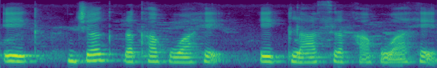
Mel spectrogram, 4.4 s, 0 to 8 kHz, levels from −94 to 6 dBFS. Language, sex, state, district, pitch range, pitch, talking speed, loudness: Hindi, female, Madhya Pradesh, Dhar, 180-225 Hz, 190 Hz, 135 wpm, -18 LUFS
